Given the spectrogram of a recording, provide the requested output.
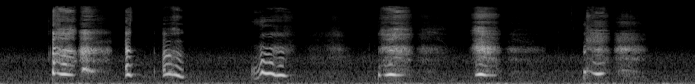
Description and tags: Woman in Pain 1
A woman in pain. No speaking, just sounds.
hurt, voice, suffering, woman, vocal, female, girl, ouch, pain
